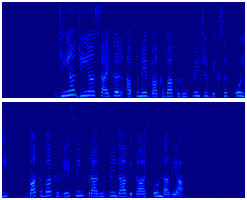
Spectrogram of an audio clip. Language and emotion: Dogri, neutral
